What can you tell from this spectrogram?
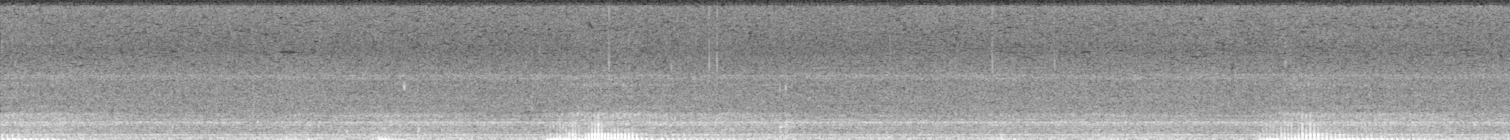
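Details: Soft snoring breaths, about two in eight seconds, over steady room hum; snoring.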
